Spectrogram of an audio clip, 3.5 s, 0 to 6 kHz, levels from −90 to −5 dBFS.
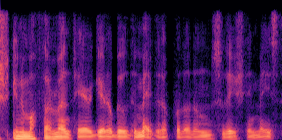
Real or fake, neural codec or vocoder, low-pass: fake; codec, 16 kHz in and 24 kHz out, 0.4 kbps, LongCat-Audio-Codec, two codebook decoder; 5.4 kHz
